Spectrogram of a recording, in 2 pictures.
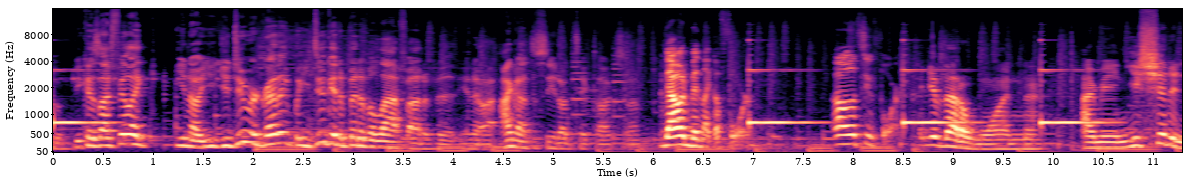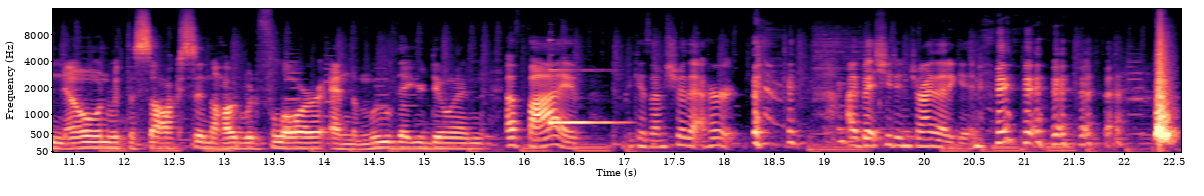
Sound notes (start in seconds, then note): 18.3 chuckles; 20.6 laughs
